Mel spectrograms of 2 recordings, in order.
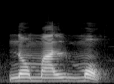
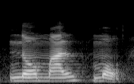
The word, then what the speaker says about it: normalement: How is it pronounced in French? Normalement. Normalement.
